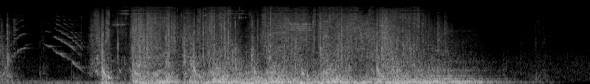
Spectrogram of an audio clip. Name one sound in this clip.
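A pickaxe smashes against glass with sharp cracks.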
